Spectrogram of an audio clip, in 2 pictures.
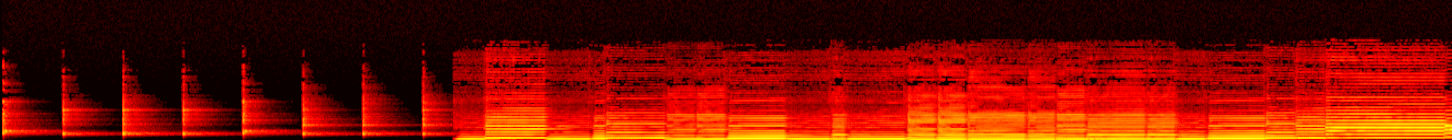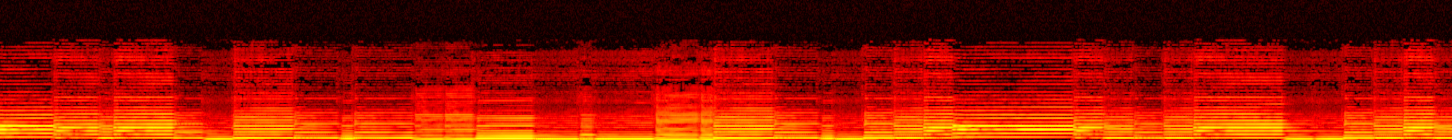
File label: Alto Saxophone Duet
